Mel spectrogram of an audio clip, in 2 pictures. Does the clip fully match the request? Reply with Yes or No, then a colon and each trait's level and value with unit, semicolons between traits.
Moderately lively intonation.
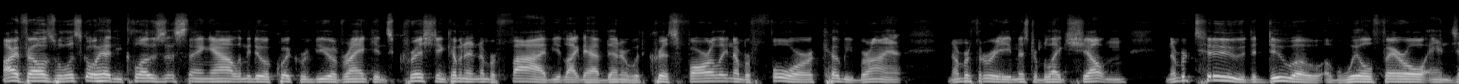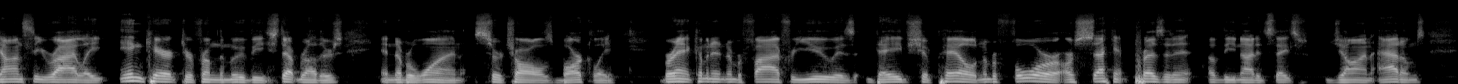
Yes: average, 3.8 semitones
